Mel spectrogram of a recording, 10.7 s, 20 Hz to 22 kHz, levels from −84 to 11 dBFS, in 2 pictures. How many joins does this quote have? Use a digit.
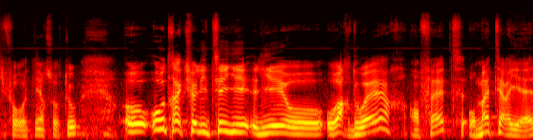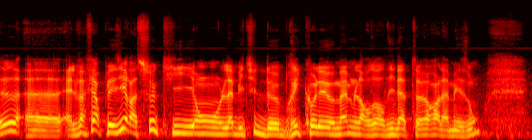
2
